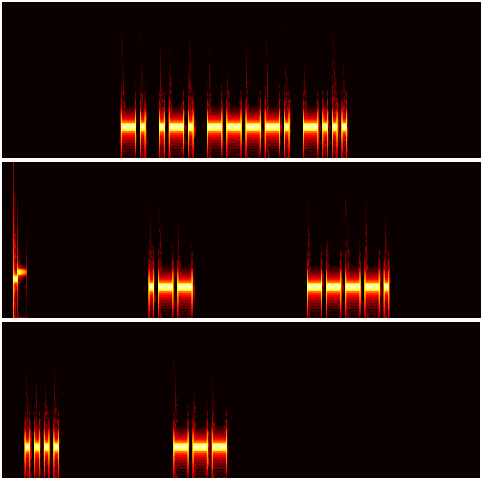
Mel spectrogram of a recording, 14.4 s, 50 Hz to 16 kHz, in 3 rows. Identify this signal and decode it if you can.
Morse code, heard as a keyed tone, about 25 wpm, spaced as for 11 wpm, 700 Hz. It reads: NR9B W9HO
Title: USA Call Signs - 4 Characters - 8x Character Spacing - 25wpm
